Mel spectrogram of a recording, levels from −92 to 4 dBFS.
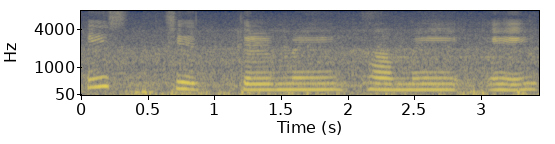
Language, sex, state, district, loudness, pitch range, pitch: Hindi, female, Madhya Pradesh, Dhar, -15 LUFS, 205-215 Hz, 210 Hz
